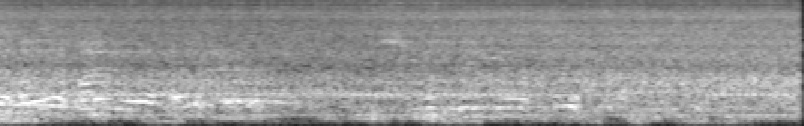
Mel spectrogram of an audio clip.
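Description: A man's chanted recitation heard through loudspeakers, the end of a phrase dying away in the first second. Then a steady background noise fills the pause.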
